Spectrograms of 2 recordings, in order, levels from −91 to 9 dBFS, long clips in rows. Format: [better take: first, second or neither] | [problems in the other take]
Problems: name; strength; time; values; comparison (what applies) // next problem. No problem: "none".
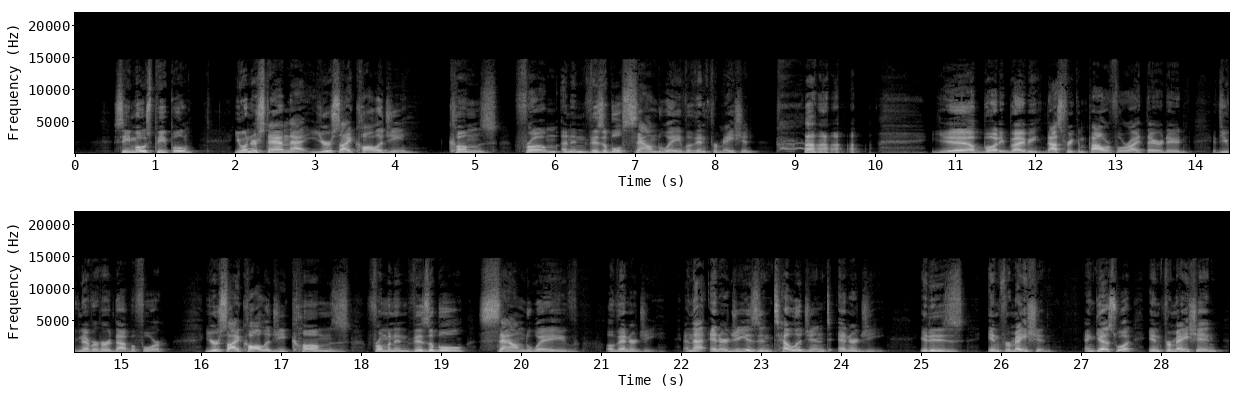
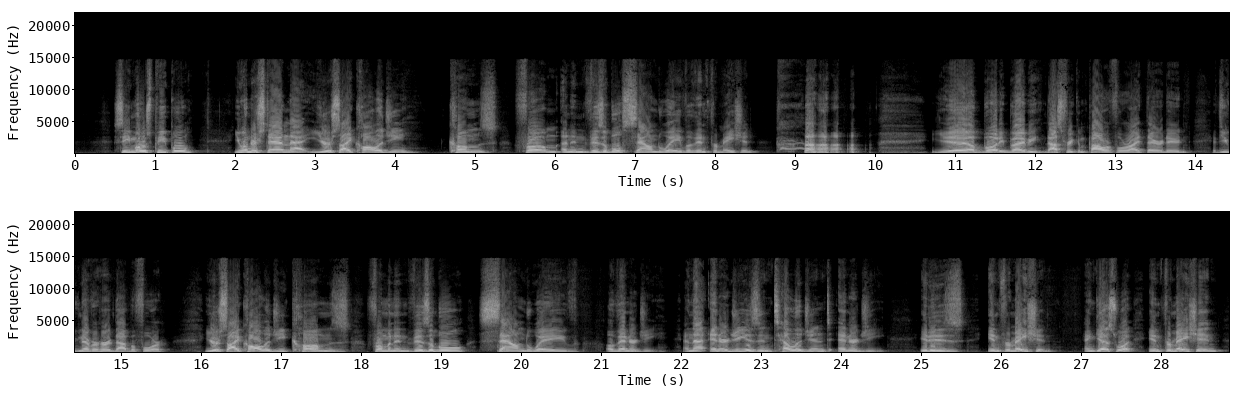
first | distortion; slight; 10 dB below the speech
